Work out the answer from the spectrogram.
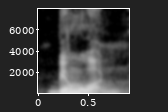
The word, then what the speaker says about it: Byungwon: And I think let me begin the proceedings by inviting our first presenter, Professor Byungwon. He told me his name rhymes with young one.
